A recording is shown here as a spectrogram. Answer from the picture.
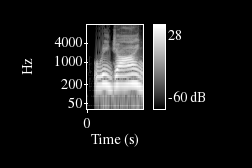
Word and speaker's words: resign: resign 리로 발음은 resign 이렇게 발음해야 되고 resign 근데 요거의 명사형은 resignation 아니다.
